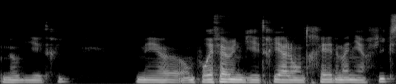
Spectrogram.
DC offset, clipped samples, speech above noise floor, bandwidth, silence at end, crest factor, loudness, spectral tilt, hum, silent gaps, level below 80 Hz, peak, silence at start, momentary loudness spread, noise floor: 0.1%; under 0.1%; 39 dB; 10.5 kHz; 0 s; 20 dB; -25 LUFS; -7 dB/octave; none; none; -60 dBFS; -6 dBFS; 0 s; 16 LU; -64 dBFS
